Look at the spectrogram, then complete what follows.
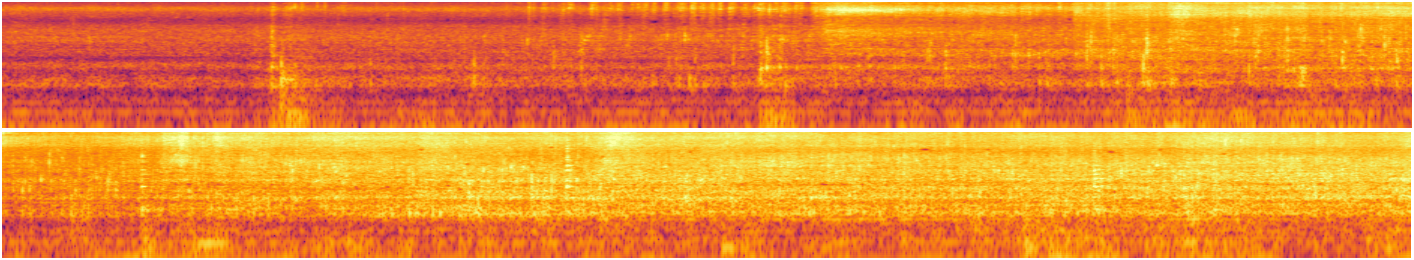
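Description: Raw chicken pieces frying in hot oil with browned onions in a metal pot, sizzling loudly from about four seconds in while a ladle stirs them. Two knocks come before the sizzle starts.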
